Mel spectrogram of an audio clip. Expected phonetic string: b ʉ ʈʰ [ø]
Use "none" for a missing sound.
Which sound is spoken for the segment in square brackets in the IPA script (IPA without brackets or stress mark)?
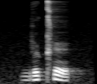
ø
